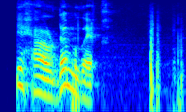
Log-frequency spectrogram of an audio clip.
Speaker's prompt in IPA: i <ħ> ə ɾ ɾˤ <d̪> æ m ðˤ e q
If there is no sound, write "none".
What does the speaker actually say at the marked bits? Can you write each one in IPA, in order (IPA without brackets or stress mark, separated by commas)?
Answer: ħ, d̪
